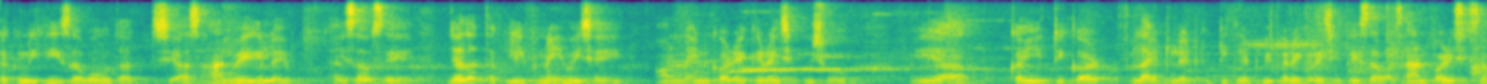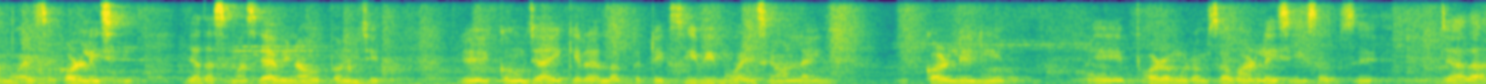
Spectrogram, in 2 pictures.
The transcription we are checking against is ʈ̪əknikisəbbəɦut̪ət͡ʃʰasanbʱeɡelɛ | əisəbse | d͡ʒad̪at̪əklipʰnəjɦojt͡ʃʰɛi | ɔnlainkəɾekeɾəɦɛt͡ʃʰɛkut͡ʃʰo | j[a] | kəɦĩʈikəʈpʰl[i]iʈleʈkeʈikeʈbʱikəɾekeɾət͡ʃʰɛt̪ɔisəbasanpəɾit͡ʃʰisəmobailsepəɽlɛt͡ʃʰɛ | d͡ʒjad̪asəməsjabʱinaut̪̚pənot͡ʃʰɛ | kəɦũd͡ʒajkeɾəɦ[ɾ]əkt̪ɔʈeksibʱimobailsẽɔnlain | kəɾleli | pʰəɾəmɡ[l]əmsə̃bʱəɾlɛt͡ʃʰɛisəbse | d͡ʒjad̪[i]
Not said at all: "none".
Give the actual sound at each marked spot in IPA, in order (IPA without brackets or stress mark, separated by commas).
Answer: a, a, l, ɾ, a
